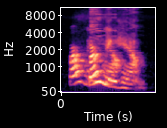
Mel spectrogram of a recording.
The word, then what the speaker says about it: Birmingham: And so this word would be burr, ming, ham. 3 syllables pushed together that would say Birmingham.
